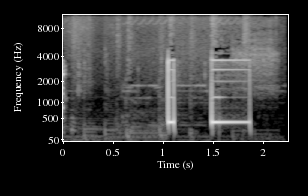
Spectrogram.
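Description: A short beep followed by a longer steady electronic tone, telephone line signals of a listener call-in to a Turkish radio show, clear over faint background murmur, with another tone starting at the very end.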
